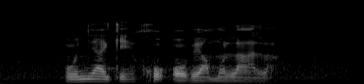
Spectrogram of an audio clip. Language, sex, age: Northern Sotho, male, 21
